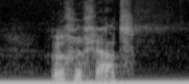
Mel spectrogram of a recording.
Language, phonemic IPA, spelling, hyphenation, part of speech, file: Dutch, /ˈrʏ.ɣəˌɣraːt/, ruggengraat, rug‧gen‧graat, noun, Nl-ruggengraat.ogg
- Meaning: 1. vertebral column 2. spine, backbone 3. backbone, fundamental support, core of an organization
